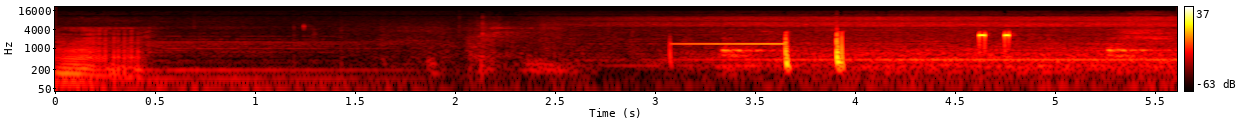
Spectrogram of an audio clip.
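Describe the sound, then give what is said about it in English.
A handful of short electronic keypad tones sound over a steady tone, like a phone number being dialed, after a quiet low hum at the start. No one speaks. “Just to be clear, I'm not ringing to speak to you. I know your phone will be switched off just now.”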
